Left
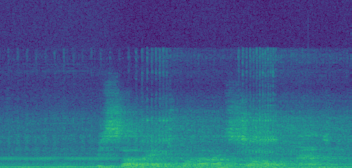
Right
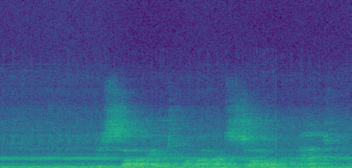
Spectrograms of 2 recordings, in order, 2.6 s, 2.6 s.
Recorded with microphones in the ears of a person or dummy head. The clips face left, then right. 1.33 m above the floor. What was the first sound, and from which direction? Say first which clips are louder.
A man speaking: left 1 dB; 15° left (ahead or behind).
